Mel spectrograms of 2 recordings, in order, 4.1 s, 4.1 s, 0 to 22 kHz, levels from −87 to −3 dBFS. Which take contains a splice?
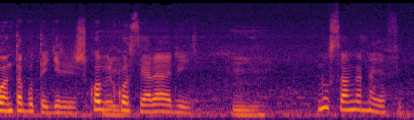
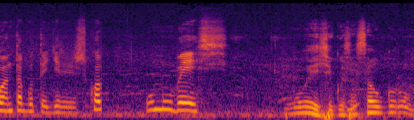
second; 1 cut; at 1.1 s

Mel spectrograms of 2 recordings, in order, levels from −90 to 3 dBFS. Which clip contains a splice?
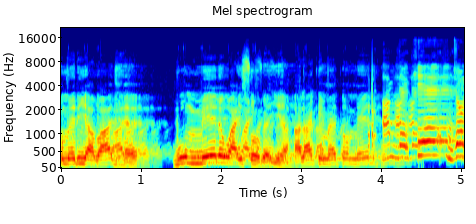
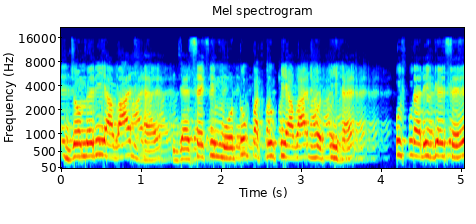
first; 1 cut; at 3.8 s

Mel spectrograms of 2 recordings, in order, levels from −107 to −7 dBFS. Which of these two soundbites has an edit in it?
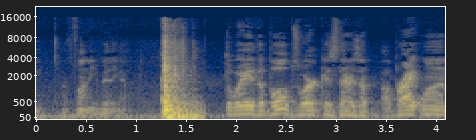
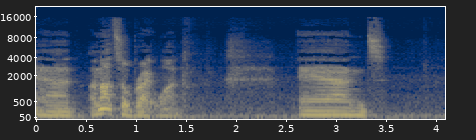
first; 1 cut; at 1.6 s

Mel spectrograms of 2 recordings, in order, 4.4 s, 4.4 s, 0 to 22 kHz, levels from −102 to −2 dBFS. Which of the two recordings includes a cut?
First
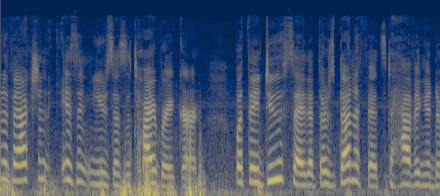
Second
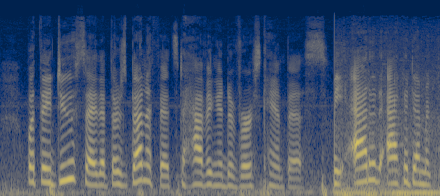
second; 1 cut; at 3.3 s

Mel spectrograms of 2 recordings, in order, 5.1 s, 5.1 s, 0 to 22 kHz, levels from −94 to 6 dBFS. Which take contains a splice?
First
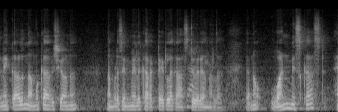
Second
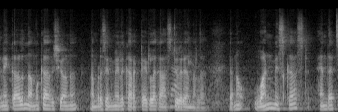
second; 1 cut; at 1.2 s

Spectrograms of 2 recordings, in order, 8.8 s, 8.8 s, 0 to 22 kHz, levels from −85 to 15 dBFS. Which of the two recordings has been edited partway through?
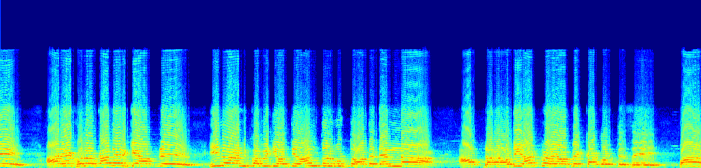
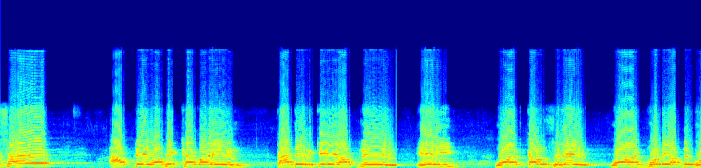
second; 1 cut; at 5.1 s

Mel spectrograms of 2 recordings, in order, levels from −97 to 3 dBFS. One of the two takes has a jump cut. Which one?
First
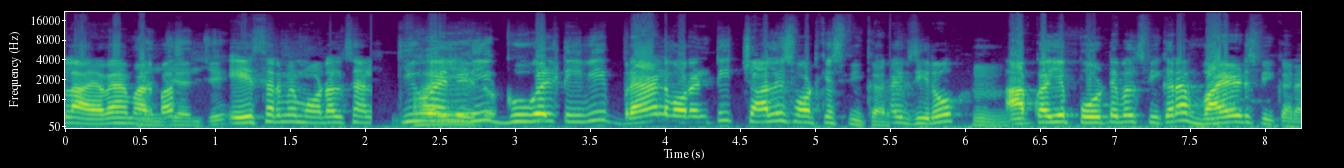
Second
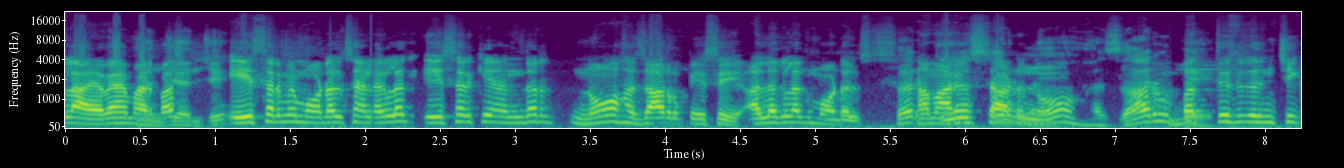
first; 2 cuts; at 2.0 s, 5.6 s

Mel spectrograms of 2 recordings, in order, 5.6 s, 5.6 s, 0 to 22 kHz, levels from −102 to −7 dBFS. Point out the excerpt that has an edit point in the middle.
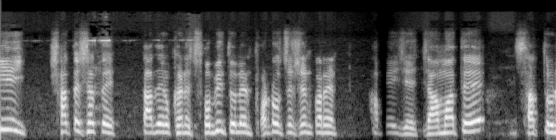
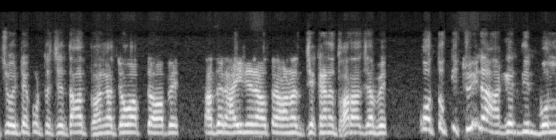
first; 1 cut; at 3.9 s

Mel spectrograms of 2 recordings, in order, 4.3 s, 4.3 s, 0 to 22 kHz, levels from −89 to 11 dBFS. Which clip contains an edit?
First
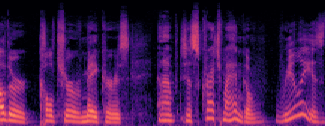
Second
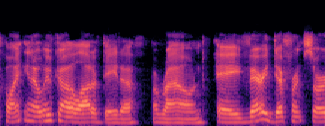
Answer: second; 1 cut; at 2.7 s

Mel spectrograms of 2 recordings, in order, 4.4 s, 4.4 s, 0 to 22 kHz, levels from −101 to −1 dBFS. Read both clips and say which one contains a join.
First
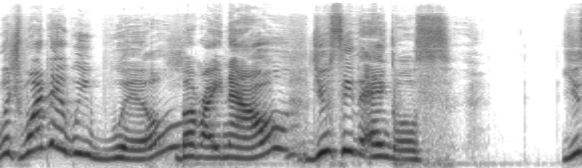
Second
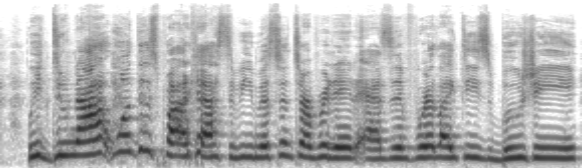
first; 2 cuts; at 1.3 s, 2.2 s

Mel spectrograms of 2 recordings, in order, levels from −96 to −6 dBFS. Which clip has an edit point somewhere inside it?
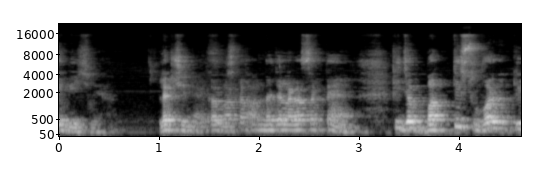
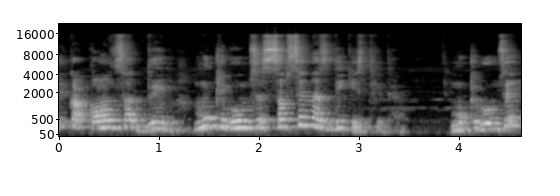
first; 1 cut; at 1.8 s

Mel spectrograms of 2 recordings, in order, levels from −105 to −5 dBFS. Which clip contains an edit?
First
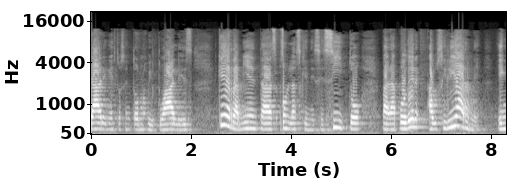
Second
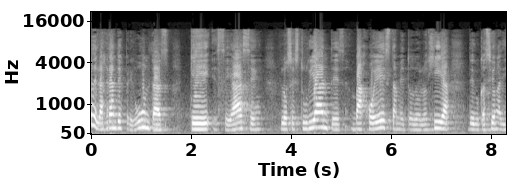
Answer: first; 1 cut; at 5.6 s

